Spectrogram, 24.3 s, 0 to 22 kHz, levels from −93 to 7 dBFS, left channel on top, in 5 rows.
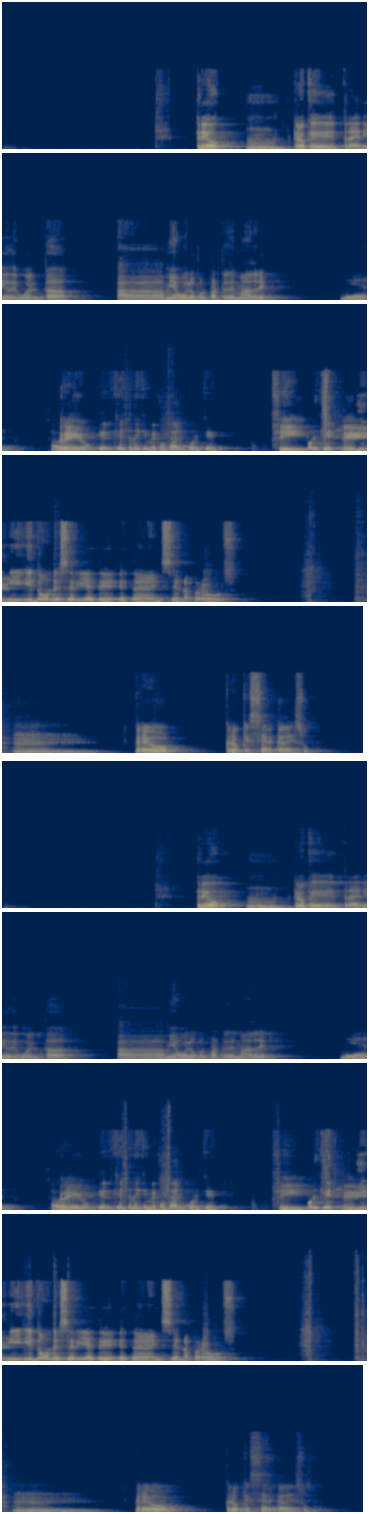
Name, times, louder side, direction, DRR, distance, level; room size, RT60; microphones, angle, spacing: voice 1, 2.6-3.0 3.3-5.7 6.4-8.4 10.5-10.9 13.3-13.8 14.3-14.7 19.6-20.8 21.2-21.8 22.4-23.7, left 2 dB, 85° left, 5 dB, 2.1 m, -30 dB
voice 2, 9.4-9.9 10.4-10.6 11.0-12.6 13.8-17.7, right 1 dB, 10° right, 8 dB, 1.0 m, -30 dB
sound 1, 11.3-12.2 12.5-12.7 13.1-13.5 14.0-14.4 14.9-15.6 17.1-17.6 18.6-18.8 19.3-19.6, right 2 dB, 85° right, 2.5 m, -49 dB
30.0 x 23.0 x 6.1 m, 0.73 s
head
